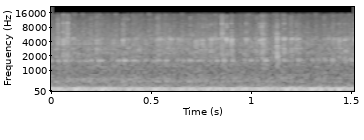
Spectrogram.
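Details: 1992 Nissan 240SX idling: a steady low idle with a light rattle riding over it and no clear knock pattern. Something in the engine bay is loose, cause unknown.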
